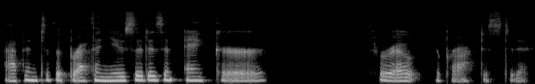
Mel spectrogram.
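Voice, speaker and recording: Slow, gravelly woman guiding meditation. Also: fairly low pitch, no echo. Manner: calm, soothing, unhurried, long pauses between short phrases. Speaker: yoga and meditation teacher. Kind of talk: slow guided meditation, body scan narration.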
